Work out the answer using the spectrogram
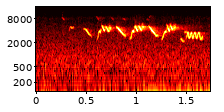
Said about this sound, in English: We're not the only ones out here. There's a mourning warbler just outside our tent.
